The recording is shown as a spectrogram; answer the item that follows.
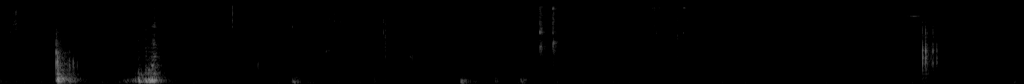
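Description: Metal clinks and clicks from a euro-profile lock cylinder and pliers being handled as the cylinder is taken apart. Two louder knocks come about half a second and a second and a half in, followed by a scatter of lighter ticks.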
